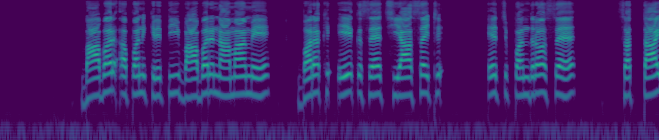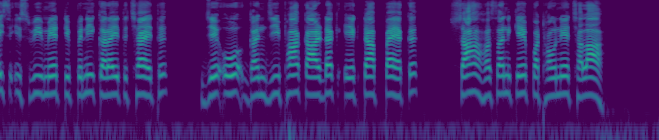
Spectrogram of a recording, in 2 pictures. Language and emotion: Maithili, neutral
